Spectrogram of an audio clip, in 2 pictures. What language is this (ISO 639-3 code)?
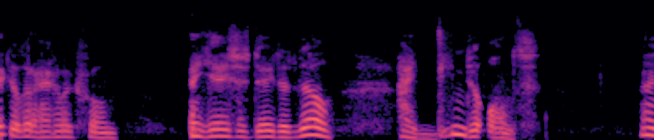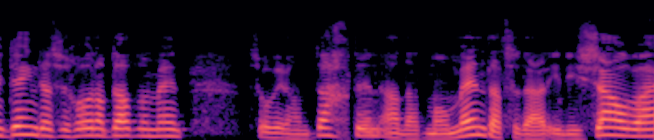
nld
